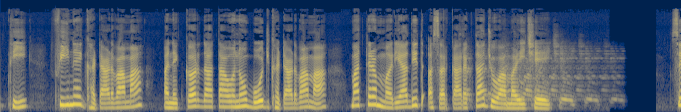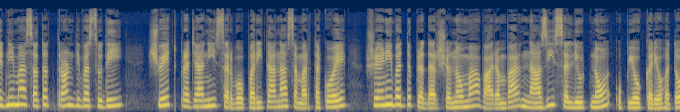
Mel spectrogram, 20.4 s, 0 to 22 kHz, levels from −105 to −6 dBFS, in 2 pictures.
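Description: A speech recording with a feedback echo between two devices from 6.79 to 9.38 s: a second device on the same call replays this microphone's signal, which is picked up again and missed by the local echo canceller, so speech returns at intervals of roughly 400 ms, peaking about 15 dB below the voice.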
